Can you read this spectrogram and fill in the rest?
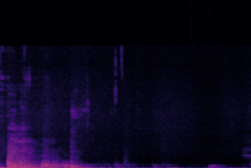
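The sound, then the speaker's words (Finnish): A cabin door is blown violently open by the wind with a loud, heavy bang, followed by a few softer knocks and rattling thuds as it settles. No voices. “Ah, hyvät kuulijat, juuri äh, mökin ovi lennähti väkivaltaisesti auki tuulen voimasta.”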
